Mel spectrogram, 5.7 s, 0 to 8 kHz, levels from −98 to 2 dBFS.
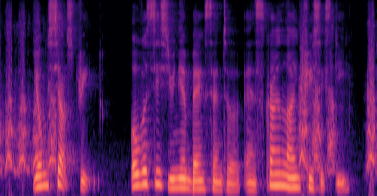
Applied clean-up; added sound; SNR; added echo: none; Bark; 15 dB; none.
